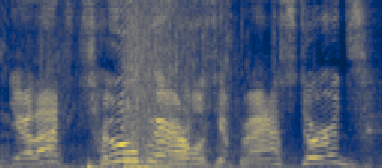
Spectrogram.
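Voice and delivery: loud, high-pitched taunting shout; full-volume combat taunt; triumphant battle shout. Pretend. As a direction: yell it at the enemy as you fire. Shouting at geckos he shoots.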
